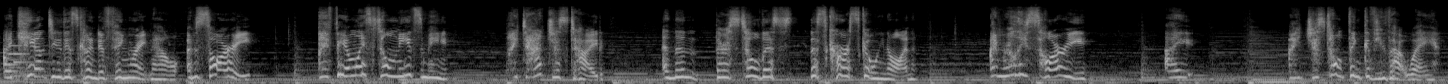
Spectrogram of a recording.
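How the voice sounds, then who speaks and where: A woman's voice: extremely high pitch, sing-song, unhurried, long pauses, heavily acted. An actress playing a flustered, caring young woman with a scolding streak in a visual novel, with music behind her. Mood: apologetic, distressed. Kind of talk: visual novel game dialogue.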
